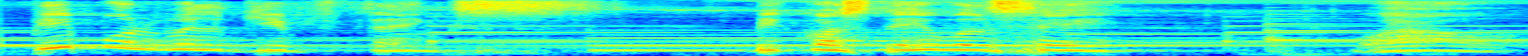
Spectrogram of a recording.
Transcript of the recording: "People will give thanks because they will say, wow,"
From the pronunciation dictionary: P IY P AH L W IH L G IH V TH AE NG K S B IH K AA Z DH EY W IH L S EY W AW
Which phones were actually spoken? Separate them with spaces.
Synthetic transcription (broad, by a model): P IY P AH L W IH L G IH V TH AE NG K S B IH K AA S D EY W IH L S EY W AW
